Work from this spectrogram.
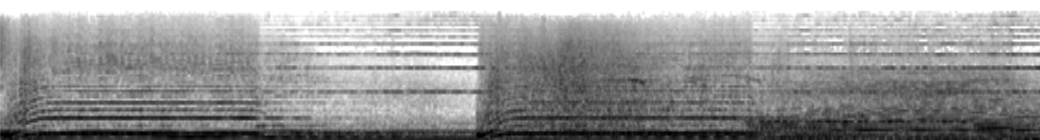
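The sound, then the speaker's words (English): Deep foghorn blasts from the trailer for the film The Lighthouse: two long, sustained horn tones rich in overtones, separated by a short gap, over a constant low droning rumble. “Okay, here's a trailer for The Lighthouse, and we're not going to spoil it, so don't go anywhere.”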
